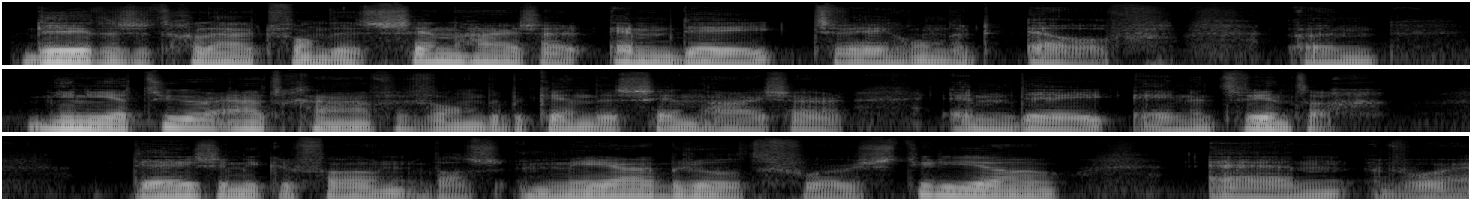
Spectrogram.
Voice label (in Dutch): Sennheiser MD 211 sound NL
